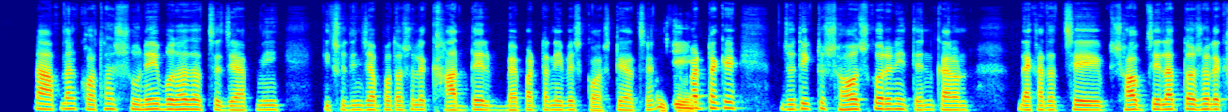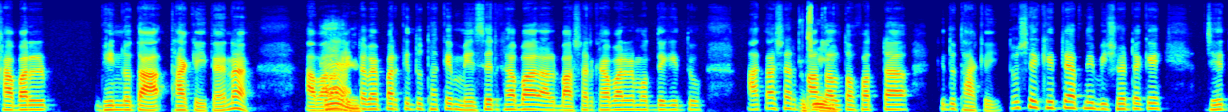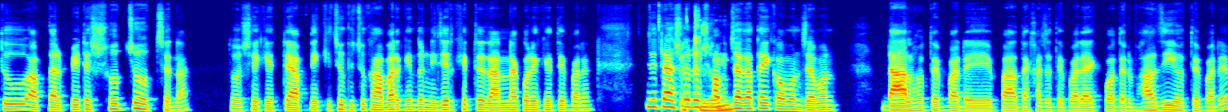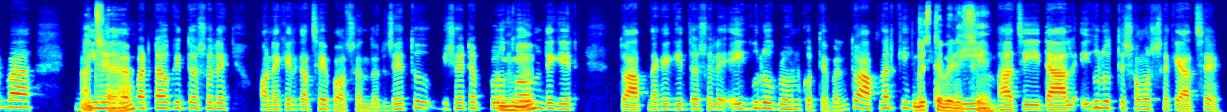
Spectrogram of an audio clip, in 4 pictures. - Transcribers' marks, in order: static; other background noise; "সহজ" said as "সহস"; tapping; "দিকের" said as "দিগের"
- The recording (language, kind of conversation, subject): Bengali, advice, খাবারের পরিবর্তনে মানিয়ে নিতে আপনার কী কী কষ্ট হয় এবং অভ্যাস বদলাতে কেন অস্বস্তি লাগে?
